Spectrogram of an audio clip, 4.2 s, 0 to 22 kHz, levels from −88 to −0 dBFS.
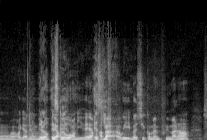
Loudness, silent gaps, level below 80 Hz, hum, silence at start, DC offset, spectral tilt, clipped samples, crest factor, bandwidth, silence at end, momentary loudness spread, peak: -21 LUFS; none; -60 dBFS; none; 0 s; under 0.1%; -5 dB/octave; under 0.1%; 20 dB; 18.5 kHz; 0 s; 10 LU; -2 dBFS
